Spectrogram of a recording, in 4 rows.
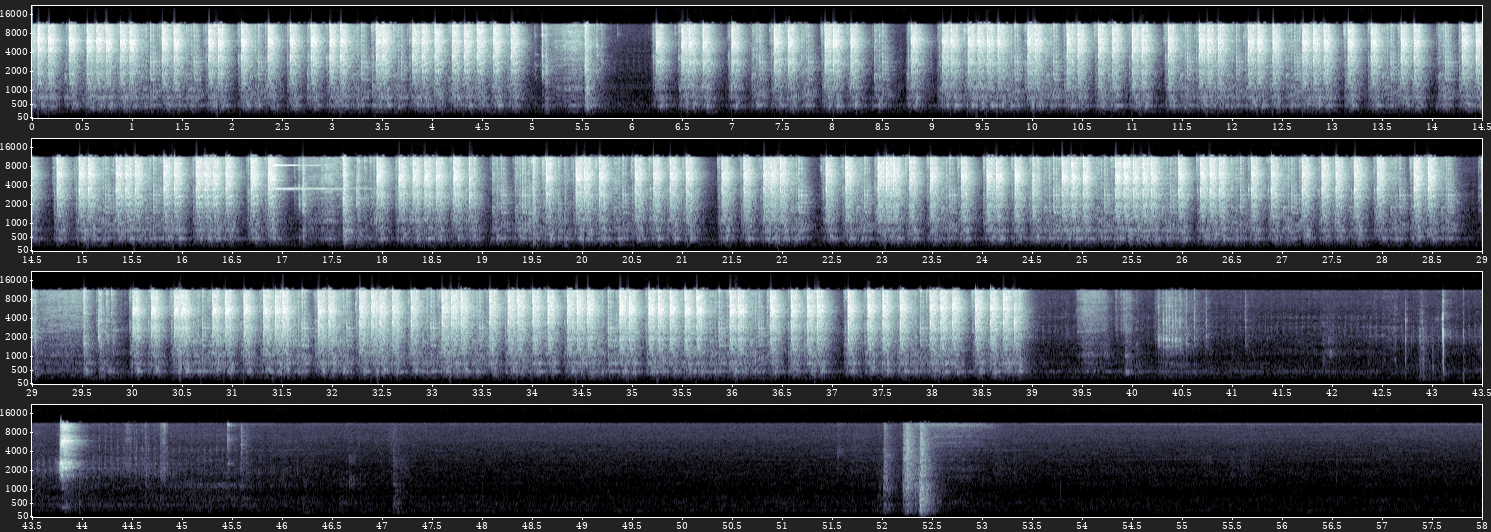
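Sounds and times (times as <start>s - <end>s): typewriter keystrokes: 0.0s - 39.0s
typewriter motor hum: 0.0s - 40.8s
typewriter margin bell ring: 13.6s - 18.8s.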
